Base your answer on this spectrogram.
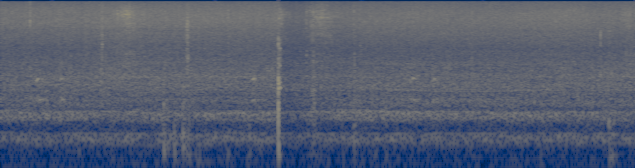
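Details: Western honey bee colony in an opened hive in spring, with some food stores; a steady dense hum runs throughout, with a brief sharp click near the middle.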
